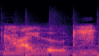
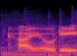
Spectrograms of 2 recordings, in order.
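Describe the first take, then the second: First: It has a rural cowboy pronunciation. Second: It has an Eastern US pronunciation. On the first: The speaker is a real cowboy. "the real cowboys, they say coyotes" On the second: The speaker is from the East. "Guys from back east say coyote"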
